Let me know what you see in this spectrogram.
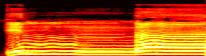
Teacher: nun bertasdid di sini gunah musyaddadah kita tahan dua atau tiga harakat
